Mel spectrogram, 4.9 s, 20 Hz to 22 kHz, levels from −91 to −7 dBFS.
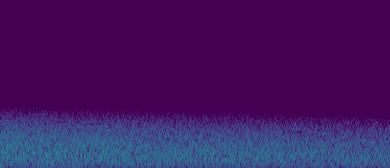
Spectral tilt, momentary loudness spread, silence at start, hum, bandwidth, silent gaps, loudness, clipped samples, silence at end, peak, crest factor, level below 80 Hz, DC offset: -7.5 dB/octave; 5 LU; 0 s; none; 2.1 kHz; none; -59 LUFS; under 0.1%; 0 s; -44 dBFS; 14 dB; -72 dBFS; under 0.1%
